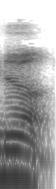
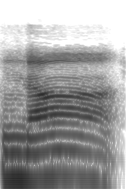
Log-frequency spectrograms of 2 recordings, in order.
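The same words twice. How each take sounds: First: "na" with a short, brief a; short vowel. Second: "na" with a long, drawn-out aa; long vowel. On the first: Teacher showing the correct length, "na" kept short. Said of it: "it's only na". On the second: Teacher showing the wrong length, "na" held long. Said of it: "because it's not na". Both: Shown as a demonstration.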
